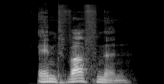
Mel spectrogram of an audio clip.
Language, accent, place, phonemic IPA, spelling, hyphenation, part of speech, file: German, Germany, Berlin, /ʔɛntˈvafnən/, entwaffnen, ent‧waff‧nen, verb, De-entwaffnen.ogg
- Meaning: to disarm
